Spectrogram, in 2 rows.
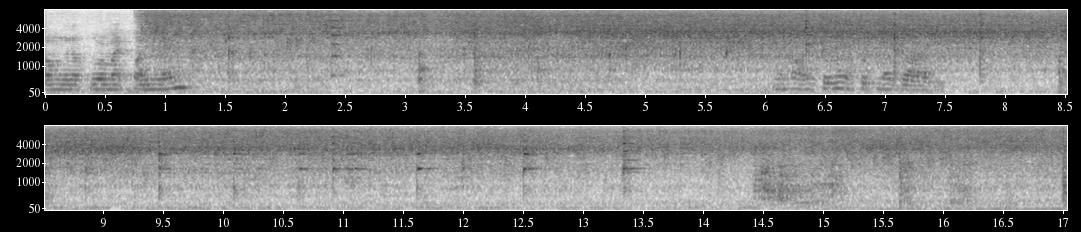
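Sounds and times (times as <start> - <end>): onions sizzling in hot oil: 0.8 - 17.0
spoon scraping in pan: 1.4 - 5.0, 6.2 - 13.7, 14.3 - 17.0
metal spoon tapping: 6.3 - 8.6, 9.4 - 12.7.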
